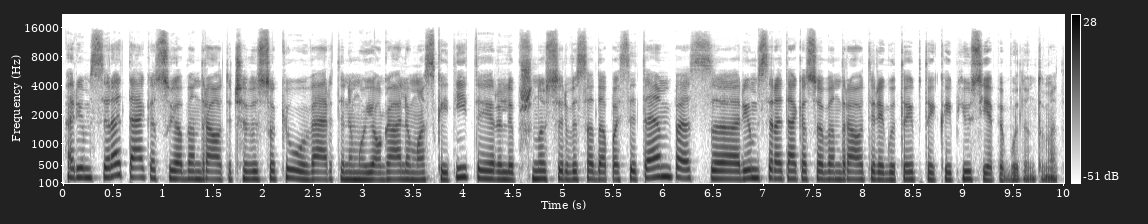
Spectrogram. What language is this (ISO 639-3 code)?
lit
